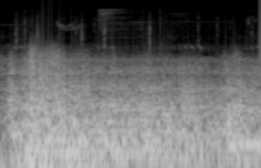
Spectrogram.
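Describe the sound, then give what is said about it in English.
Golf ball-sized hail pelts steadily against windows, a dense, continuous clatter of countless small impacts forming a loud, rough roar with no pauses and no voices. “Then he heard the clatter again. It wasn't kids. It was hail.”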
